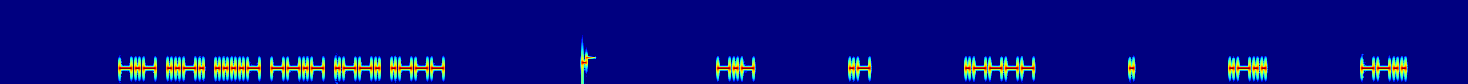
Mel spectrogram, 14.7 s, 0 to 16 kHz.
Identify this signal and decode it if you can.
Morse code, heard as a keyed tone, about 31 wpm, spaced as for 13 wpm, 700 Hz. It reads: KF4QPJ KA1ELZ
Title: USA Call Signs - 6 Characters - 8x Character Spacing - 30wpm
